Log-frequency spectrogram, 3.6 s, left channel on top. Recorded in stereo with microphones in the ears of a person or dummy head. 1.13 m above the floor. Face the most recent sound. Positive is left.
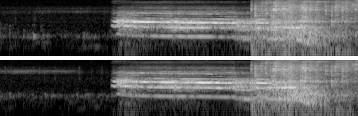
turn(degrees=0)  # may be behind; listen again after turning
